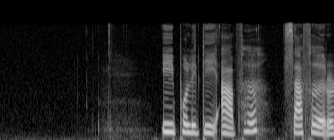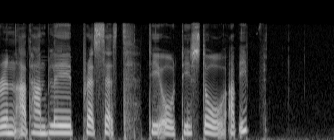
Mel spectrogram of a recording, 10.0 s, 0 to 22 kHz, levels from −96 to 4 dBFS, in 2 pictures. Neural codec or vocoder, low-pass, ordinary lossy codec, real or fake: none; 10.8 kHz; none; real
